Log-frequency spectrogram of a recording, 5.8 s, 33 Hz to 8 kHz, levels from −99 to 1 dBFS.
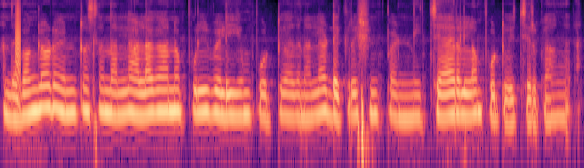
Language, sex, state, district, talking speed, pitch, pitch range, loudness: Tamil, female, Tamil Nadu, Nilgiris, 155 wpm, 195 Hz, 180-205 Hz, -18 LUFS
